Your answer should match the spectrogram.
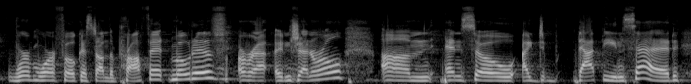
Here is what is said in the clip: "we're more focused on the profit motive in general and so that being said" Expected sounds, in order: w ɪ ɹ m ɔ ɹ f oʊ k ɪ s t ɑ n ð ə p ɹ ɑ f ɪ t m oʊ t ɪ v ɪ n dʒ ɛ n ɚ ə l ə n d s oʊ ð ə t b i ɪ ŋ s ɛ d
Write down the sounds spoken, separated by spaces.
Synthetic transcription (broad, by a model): w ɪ ɹ m ɔ ɹ f oʊ k ɪ s t n ð ə p ɹ ɑ f ɪ t m oʊ t ɪ v ɪ n dʒ ɛ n ɚ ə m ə n s oʊ ð ə t b i ɪ ŋ s ɛ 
